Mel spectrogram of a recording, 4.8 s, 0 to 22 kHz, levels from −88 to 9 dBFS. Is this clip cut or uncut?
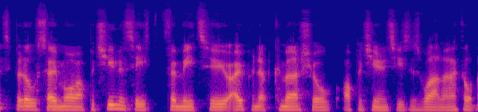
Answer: uncut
